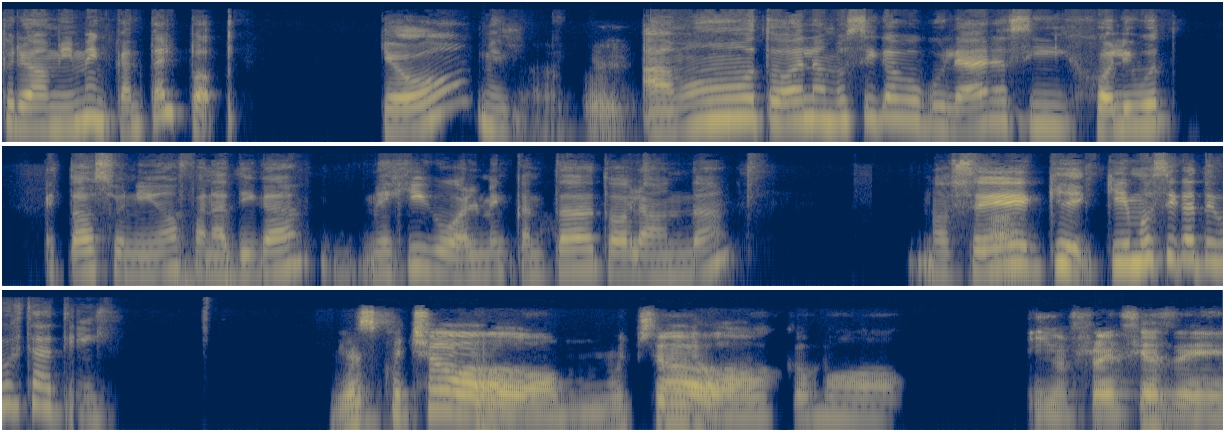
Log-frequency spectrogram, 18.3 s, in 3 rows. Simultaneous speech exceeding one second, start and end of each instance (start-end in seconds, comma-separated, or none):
none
